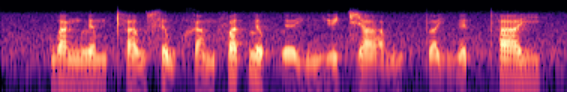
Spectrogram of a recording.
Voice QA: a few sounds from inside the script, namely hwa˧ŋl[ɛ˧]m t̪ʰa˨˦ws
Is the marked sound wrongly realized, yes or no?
no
